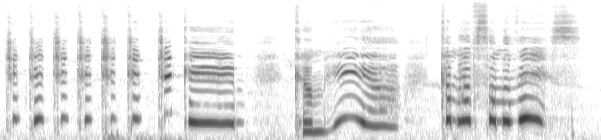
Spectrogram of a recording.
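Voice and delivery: high, loud coaxing call; boy calling a hen over; coaxing chicken. Acted. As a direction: lure the hen.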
